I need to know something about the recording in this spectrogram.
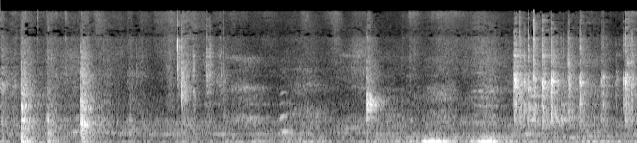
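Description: Hard plastic toy bulldozer being handled: scattered clicks and taps of its plastic parts, with a quicker run of clicks near the end.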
